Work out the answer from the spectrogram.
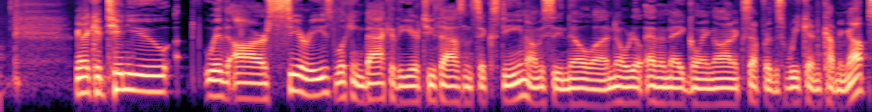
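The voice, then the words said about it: Slightly raspy voice. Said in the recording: “My voice is a little raspy, fighting off a cold”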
